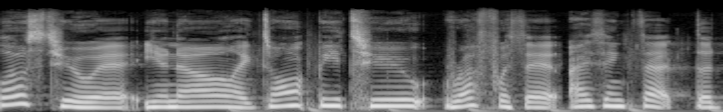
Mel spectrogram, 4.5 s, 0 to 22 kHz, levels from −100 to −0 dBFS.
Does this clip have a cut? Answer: yes; 2 cuts; at 1.9 s, 3.5 s

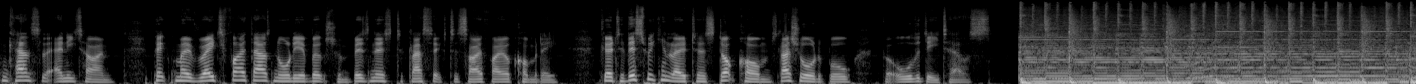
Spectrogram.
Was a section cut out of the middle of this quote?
yes; 1 cut; at 10.1 s

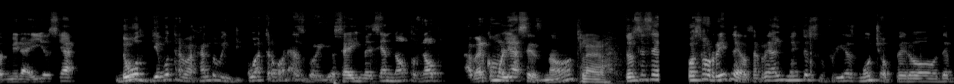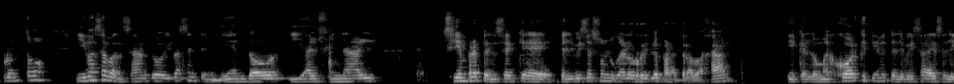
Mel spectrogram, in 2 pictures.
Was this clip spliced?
no; 0 cuts

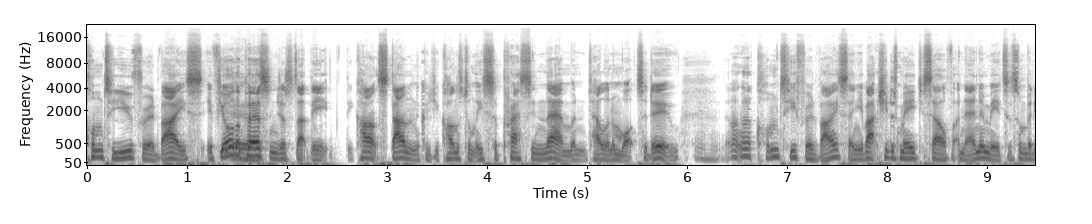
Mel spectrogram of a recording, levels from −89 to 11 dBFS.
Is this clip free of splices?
yes; 0 cuts

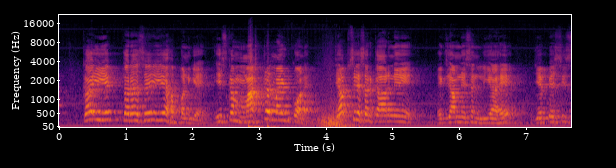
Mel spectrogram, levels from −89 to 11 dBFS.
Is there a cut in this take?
yes; 1 cut; at 3.9 s

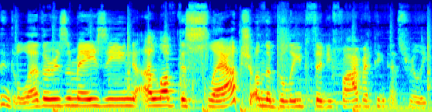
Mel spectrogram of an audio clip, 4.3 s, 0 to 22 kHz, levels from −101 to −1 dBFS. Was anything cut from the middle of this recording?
yes; 1 cut; at 1.4 s

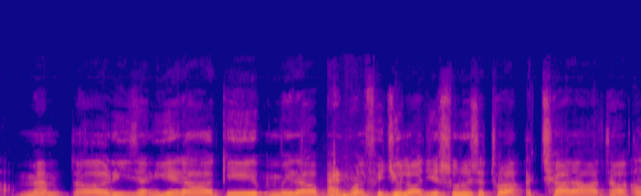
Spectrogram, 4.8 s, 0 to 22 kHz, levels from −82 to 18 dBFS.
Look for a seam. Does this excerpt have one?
yes; 1 cut; at 2.4 s

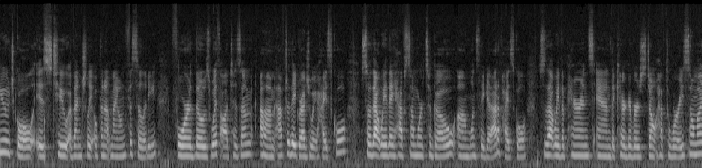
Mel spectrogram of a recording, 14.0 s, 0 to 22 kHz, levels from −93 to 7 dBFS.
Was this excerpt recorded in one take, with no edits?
yes; 0 cuts

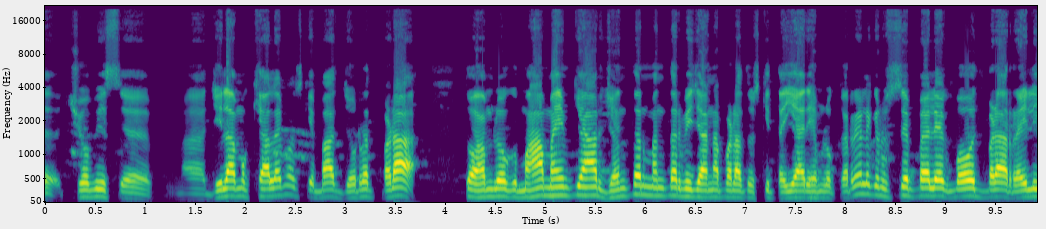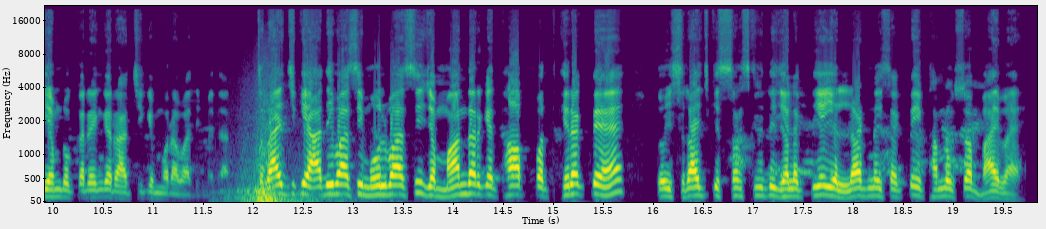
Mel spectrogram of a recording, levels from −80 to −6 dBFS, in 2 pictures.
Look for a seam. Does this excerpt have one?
yes; 2 cuts; at 12.0 s, 18.8 s

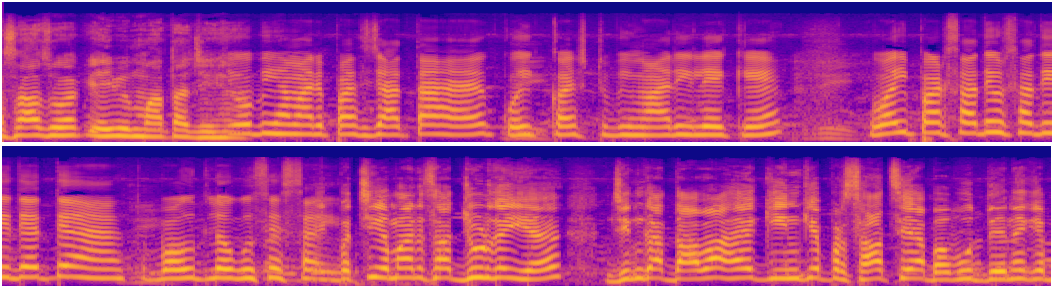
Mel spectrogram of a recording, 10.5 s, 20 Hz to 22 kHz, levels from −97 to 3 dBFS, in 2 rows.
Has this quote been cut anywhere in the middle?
yes; 2 cuts; at 1.1 s, 6.9 s

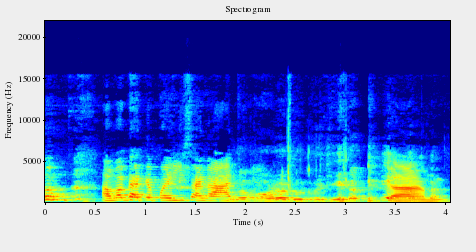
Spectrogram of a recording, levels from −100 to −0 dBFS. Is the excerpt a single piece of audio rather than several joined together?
no; 1 cut; at 1.9 s

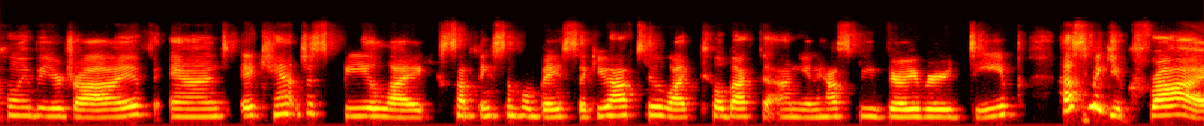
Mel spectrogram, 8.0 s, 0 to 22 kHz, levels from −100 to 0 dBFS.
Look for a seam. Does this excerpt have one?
no; 0 cuts

